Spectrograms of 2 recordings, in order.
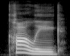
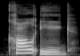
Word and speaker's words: colleague: Another one from the workplace, colleague, colleague.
